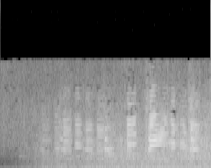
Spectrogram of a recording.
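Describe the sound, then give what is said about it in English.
A steady, continuous rumble of a car driving along a road toward Devon, with low engine drone and broad road noise holding at a fairly even level throughout. “Darling, are you planning to drive all the way to Devon non-stop?”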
